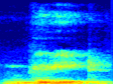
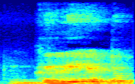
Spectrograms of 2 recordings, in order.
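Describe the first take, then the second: First: The vowel sounds like 'ee'. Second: The vowel sounds like 'ay'. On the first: The speaker calls it wrong. "ना कि ग्रीट पढ़ते हैं" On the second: The speaker calls it right. "तो हम इसे ग्रेट पढ़ते हैं"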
